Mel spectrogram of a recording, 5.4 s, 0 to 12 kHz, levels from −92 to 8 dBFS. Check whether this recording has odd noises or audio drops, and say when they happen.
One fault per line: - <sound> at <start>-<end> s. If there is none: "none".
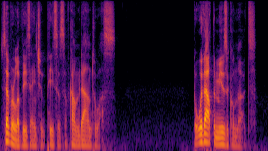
none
